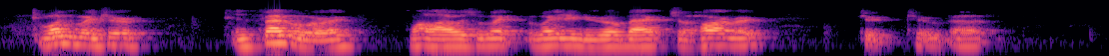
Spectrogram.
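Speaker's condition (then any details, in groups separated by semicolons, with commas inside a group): Tongue cancer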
